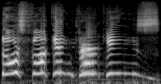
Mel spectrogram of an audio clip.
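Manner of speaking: put-on tiny kid's voice, very high and very loud. Retelling hearing a tiny voice echo his swearing, tiny little voice. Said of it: "I hear this tiny little voice".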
